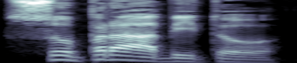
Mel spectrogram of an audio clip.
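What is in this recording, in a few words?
"soprabito", Italian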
